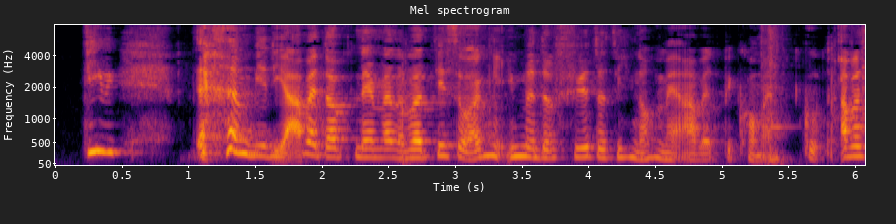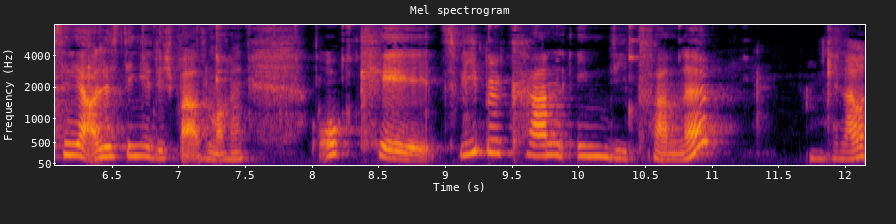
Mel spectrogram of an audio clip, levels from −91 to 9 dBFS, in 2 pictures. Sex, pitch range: female, 175-250 Hz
